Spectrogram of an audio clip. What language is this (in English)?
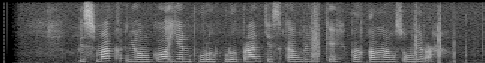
Javanese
